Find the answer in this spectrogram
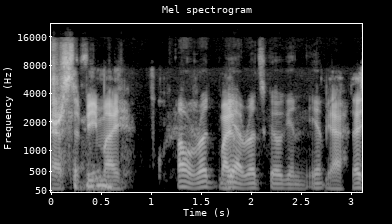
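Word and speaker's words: Rudskogen: Oh, Ridskogen.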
